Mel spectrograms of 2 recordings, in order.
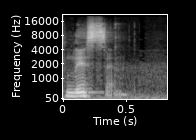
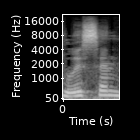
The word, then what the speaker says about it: listen: and it's this one the silent t when the t is silent American British any accent when T is silent it's silent you can't say it so you have to say castle like listen American says listen British says listen doesn't matter what your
